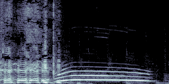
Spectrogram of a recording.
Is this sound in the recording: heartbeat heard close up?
no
